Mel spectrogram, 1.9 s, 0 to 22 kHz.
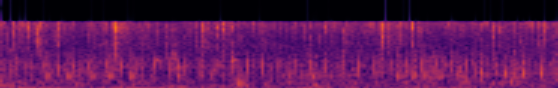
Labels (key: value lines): label: biophony, rattle
recorder: SoundTrap 500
